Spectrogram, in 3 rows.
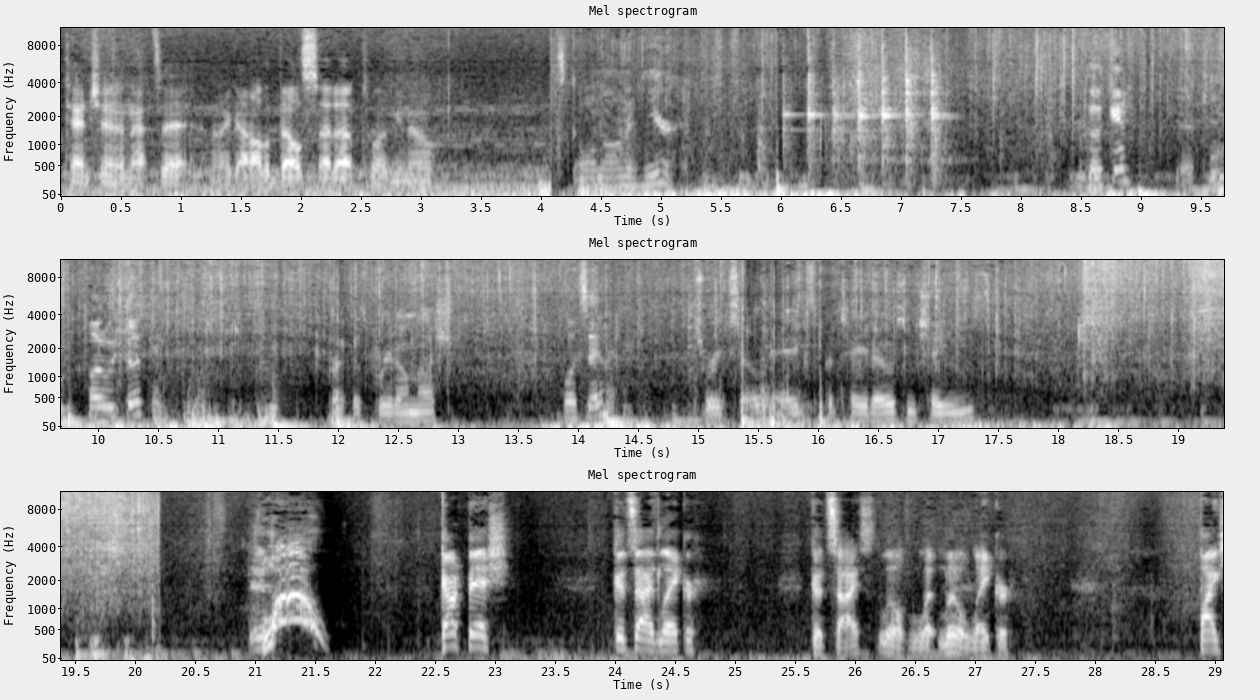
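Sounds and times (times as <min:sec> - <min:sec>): food sizzling in a skillet: 0:06.1 - 0:20.2.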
